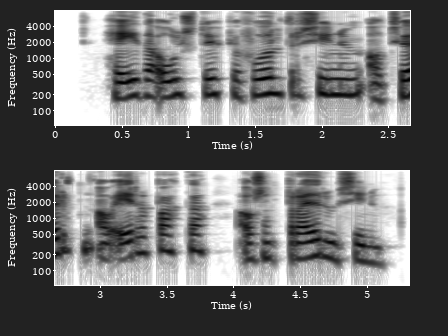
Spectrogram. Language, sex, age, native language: Icelandic, female, 40-49, Icelandic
